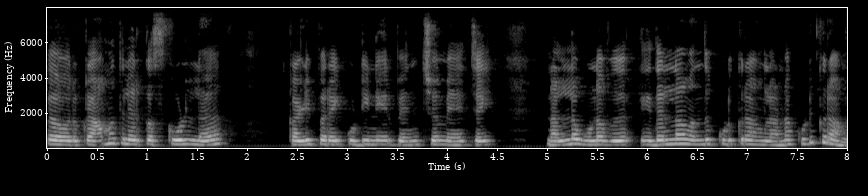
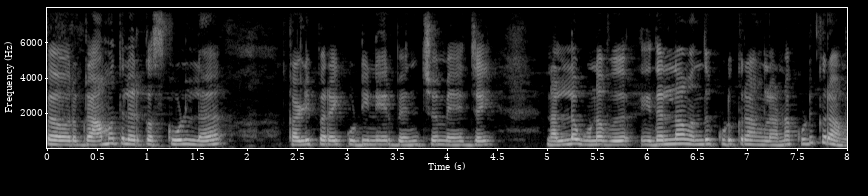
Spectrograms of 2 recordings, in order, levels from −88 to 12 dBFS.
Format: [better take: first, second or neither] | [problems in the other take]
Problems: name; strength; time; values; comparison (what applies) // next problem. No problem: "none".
second | noise reduction (neural mask model DeepFilterNet 3)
